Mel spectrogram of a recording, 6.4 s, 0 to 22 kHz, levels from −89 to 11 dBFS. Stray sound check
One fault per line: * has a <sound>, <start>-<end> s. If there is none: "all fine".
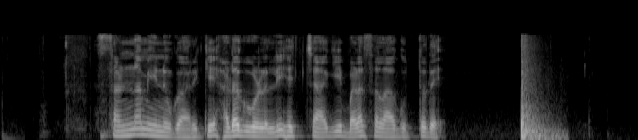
* has a thud, 5.2-5.7 s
